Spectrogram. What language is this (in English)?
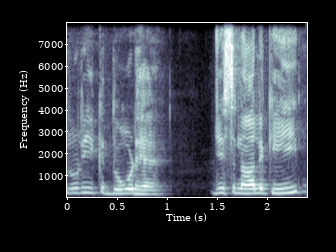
Punjabi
